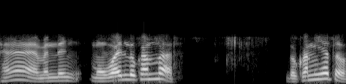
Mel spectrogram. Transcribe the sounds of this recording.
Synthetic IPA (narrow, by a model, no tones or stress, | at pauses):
ɦɛ̃mɛnɖɛɲmobajld̪ɔkand̪aɾ | d̪ɔkanijat̪ɔ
